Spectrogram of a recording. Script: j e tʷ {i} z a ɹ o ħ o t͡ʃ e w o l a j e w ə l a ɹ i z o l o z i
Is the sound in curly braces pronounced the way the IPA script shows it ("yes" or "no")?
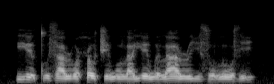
yes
